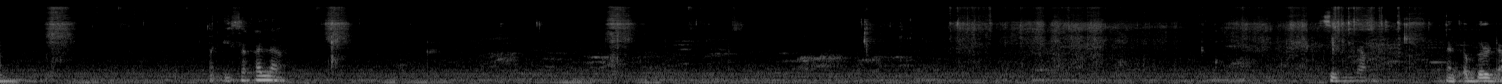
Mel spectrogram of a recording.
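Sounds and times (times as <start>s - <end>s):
person chewing: 8.6s - 13.2s
paper tissue rustling: 9.4s - 14.7s.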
